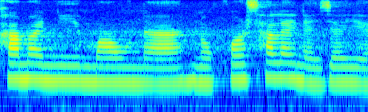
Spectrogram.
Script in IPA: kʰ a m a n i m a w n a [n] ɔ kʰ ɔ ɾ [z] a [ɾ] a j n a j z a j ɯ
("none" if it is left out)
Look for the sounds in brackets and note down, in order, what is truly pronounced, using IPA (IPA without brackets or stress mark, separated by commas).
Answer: n, s, l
